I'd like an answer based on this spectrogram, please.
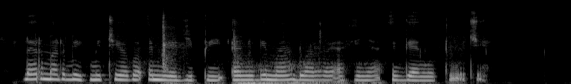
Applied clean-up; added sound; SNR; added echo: neural mask model RNNoise.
